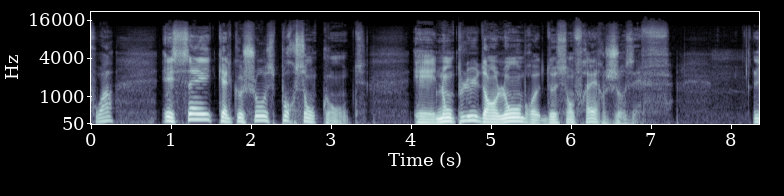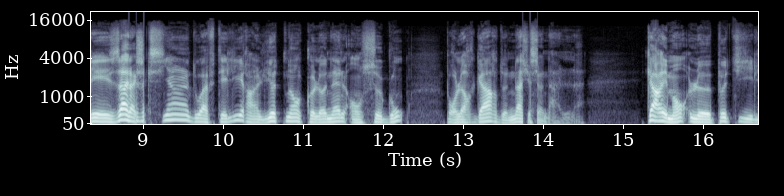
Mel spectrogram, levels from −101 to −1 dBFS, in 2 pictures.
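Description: At 8.82 to 9.01 s and again at 13.75 to 13.93 s, chunks out of order: a block of about 93 ms plays one block late. Each spot is a brief jumbled stutter with three hard joins. Unlike a dropout, no audio is missing.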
